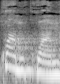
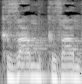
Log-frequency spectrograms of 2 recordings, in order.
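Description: First: The qu is said with a w sound. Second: The qu is said with a v sound. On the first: The speaker calls it right. "ci quam quam și aqua qua" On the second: The speaker calls it wrong. "nu putea fi quam quam și aqua, cum zicem azi"

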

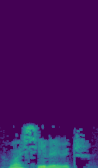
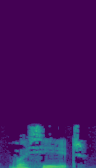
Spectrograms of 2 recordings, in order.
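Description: First: Every sound in the word is pronounced. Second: A middle vowel is swallowed and dropped. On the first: The speaker calls it right. "усе гуки так само повинны быть захованные" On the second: The speaker calls it wrong. "не Васильевич"

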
